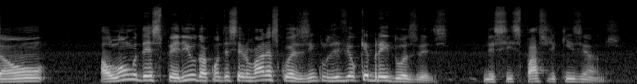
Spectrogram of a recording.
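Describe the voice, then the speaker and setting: Lively intonation marks this man's fairly quick speech, which has a fairly high pitch and a dark, mellow tone. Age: 40s. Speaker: business trainer and coach. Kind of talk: interview conversation. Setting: studio.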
